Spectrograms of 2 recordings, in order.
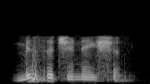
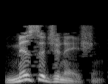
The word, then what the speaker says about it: miscegenation: The pronunciation is miscegenation. – Miscegenation. – Yes. – Okay, thank you. – The final Southern word. – Okay, and you are the final authority on it. – Indeed. – And the emphasis is on the first syllable. – Yes, miscegenation, like the English.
